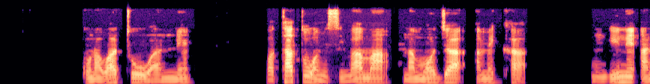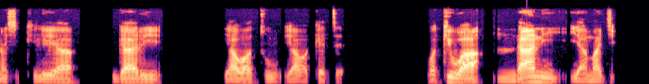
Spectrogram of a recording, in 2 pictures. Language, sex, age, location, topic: Swahili, male, 36-49, Wajir, education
